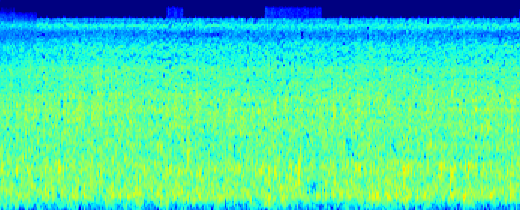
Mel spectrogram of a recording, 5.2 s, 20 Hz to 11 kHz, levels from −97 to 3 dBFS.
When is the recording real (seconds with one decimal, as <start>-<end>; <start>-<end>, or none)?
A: 0.0-2.6; 3.7-5.2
